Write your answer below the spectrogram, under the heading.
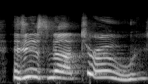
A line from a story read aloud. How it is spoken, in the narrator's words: she cried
